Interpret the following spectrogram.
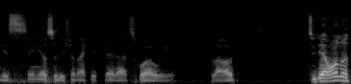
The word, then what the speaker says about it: Huawei: Some say Hawaii, some say Hui, but I think it's Huawei.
